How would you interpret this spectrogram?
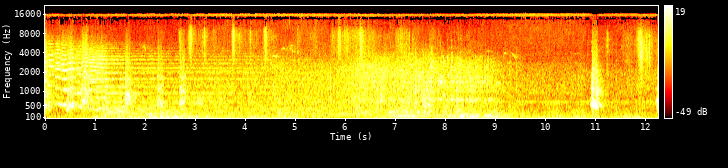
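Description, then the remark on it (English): A large shepherd dog barks during training in a cluster of sharp, loud barks near the start, then a busy rumbling background carries on before one more sudden bark near the end. “Well, there's only one guy in this town who trains shepherds.”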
